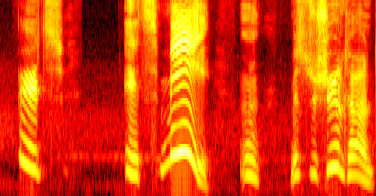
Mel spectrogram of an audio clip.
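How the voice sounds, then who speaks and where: A put-on character voice that sounds female, pitched high. The pace is very slow. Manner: funny disguised voice.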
